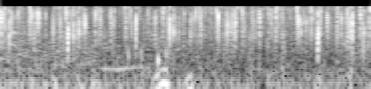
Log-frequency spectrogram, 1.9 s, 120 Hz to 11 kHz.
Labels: {"label": "biophony, cascading saw", "recorder": "SoundTrap 600 or HydroMoth"}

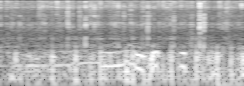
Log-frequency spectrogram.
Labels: {"label": "biophony, cascading saw", "recorder": "HydroMoth"}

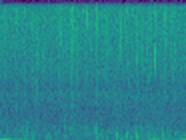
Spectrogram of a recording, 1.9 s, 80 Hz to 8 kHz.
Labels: {"label": "biophony", "recorder": "SoundTrap 300"}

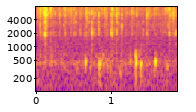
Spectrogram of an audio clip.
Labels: {"label": "ambient", "recorder": "HydroMoth"}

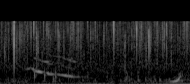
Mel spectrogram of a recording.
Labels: {"label": "biophony", "recorder": "SoundTrap 300"}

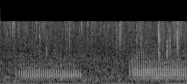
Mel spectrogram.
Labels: {"label": "biophony, croak", "recorder": "SoundTrap 500"}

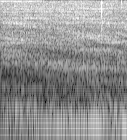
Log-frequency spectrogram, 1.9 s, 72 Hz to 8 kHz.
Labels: {"label": "anthrophony, boat engine", "recorder": "SoundTrap 500"}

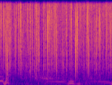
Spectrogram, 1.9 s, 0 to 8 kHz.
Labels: {"label": "biophony, cascading saw", "recorder": "SoundTrap 600 or HydroMoth"}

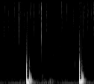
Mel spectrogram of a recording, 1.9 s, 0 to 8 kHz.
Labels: {"label": "biophony, grazing", "recorder": "SoundTrap 300"}
{"label": "biophony, double pulse", "recorder": "SoundTrap 300"}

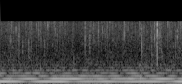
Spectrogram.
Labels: {"label": "biophony, midshipman", "recorder": "SoundTrap 500"}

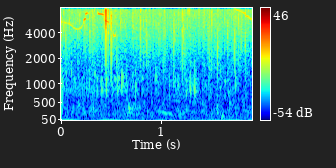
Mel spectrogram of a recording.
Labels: {"label": "biophony, dolphin", "recorder": "SoundTrap 500"}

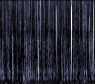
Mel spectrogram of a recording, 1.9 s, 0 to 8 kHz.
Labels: {"label": "biophony, sea urchins (Echinidae)", "recorder": "SoundTrap 600 or HydroMoth"}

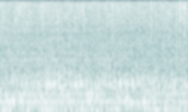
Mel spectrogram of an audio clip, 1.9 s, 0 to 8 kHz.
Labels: {"label": "anthrophony, boat engine", "recorder": "SoundTrap 300"}
{"label": "biophony", "recorder": "SoundTrap 300"}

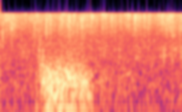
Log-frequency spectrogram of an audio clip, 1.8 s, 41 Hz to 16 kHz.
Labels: {"label": "biophony, growl", "recorder": "SoundTrap 500"}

